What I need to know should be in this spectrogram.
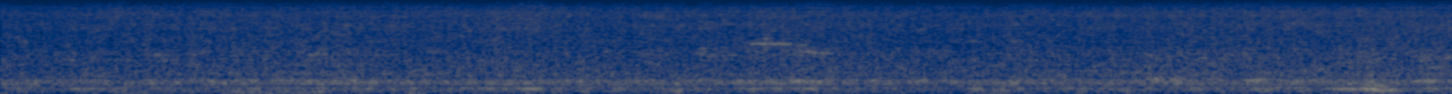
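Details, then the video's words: Honey bees at a honey bee farm in Gayo, Bener Meriah, Aceh, Indonesia, kept for beekeeping: a steady, low droning hum of many bees that holds level throughout, with faint brief higher notes in the background. "lebah madu gayo"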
